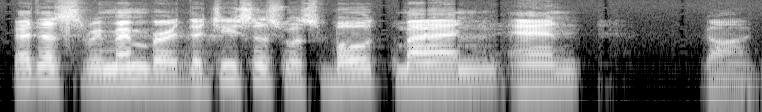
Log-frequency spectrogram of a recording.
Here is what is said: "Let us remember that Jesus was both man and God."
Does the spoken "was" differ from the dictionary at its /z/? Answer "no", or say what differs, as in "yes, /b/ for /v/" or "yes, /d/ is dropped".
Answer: yes, /s/ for /z/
